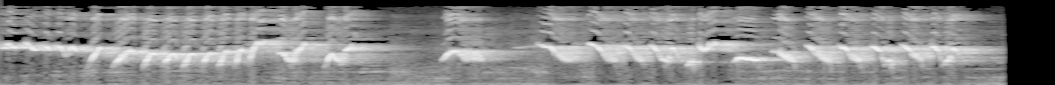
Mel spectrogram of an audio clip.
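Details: White-rumped shama song for provoking silent shamas in the morning: an energetic stream of rapid, rich downslurred whistles and chattering notes with one brief dip, continuing for over seven seconds.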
